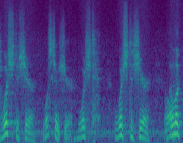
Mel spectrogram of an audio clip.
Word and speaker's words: Worcestershire: It's Worcestershire. Worcestershire. Worcestershire. I Oh. looked it up online. Did you? How to pronounce it.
